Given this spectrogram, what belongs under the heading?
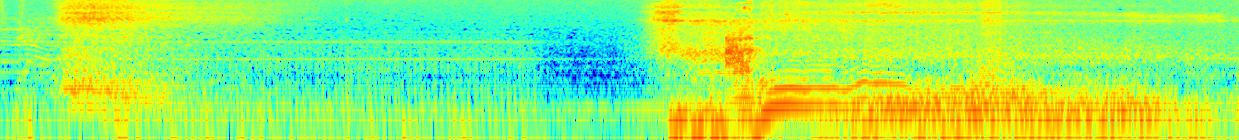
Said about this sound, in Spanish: Hacemos una respiración tirando el aire, inspiramos en tres.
